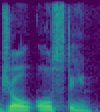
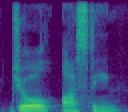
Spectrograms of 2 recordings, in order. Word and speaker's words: Joel Osteen: Joel Osteen goes down I've been calling him Joel Olsteen you guys never corrected me and maybe thought I was just deliberately saying his name wrong but I thought there was an L in there Joel Osteen uh the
